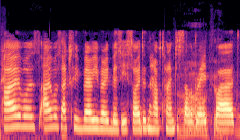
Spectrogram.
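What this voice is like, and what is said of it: Mixed non-native English accent. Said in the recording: “you have a lovely accent ... it sounds a little different ... my accent is a big mix of everything”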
